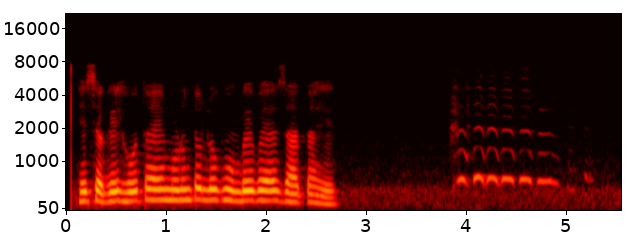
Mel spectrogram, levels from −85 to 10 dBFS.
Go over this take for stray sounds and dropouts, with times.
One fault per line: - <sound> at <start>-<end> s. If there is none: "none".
- laugh at 3.8-5.4 s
